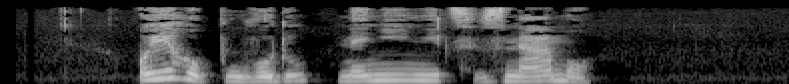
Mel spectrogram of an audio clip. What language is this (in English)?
Czech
